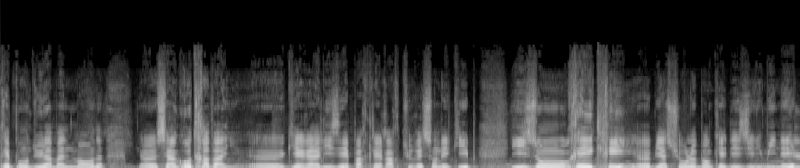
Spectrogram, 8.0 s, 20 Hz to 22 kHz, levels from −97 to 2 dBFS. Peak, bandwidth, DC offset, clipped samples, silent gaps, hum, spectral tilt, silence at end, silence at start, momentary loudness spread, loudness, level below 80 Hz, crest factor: -2 dBFS; 13.5 kHz; under 0.1%; under 0.1%; none; none; -5.5 dB/octave; 0 s; 0 s; 9 LU; -19 LUFS; -46 dBFS; 16 dB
